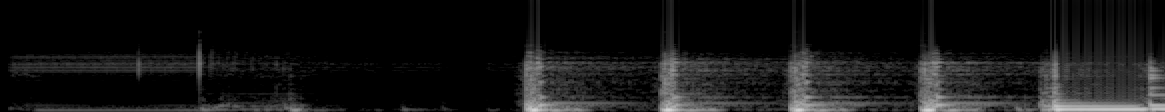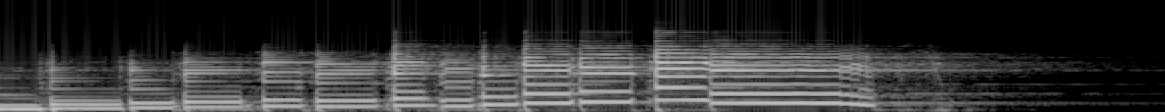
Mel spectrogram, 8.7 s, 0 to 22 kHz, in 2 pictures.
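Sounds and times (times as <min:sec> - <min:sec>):
blues music track: 0:02.0 - 0:08.4.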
